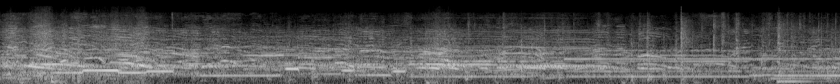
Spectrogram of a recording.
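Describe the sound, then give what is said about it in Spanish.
A crowd of schoolchildren run out after their teacher dismisses them, shouting and yelling at once. Many overlapping high voices make a loud, steady commotion that barely lets up for the whole stretch. “Todos los niños salen corriendo, menos Moncho, que queda cabizbajo.”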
